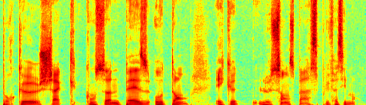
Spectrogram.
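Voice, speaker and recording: A man from the opera world telling anecdotes in a relaxed chat, laughing now and then. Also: medium pitch, measured pace, vocal fry, no room sound. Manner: anecdotal storyteller, laughs between points. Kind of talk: casual conversation.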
